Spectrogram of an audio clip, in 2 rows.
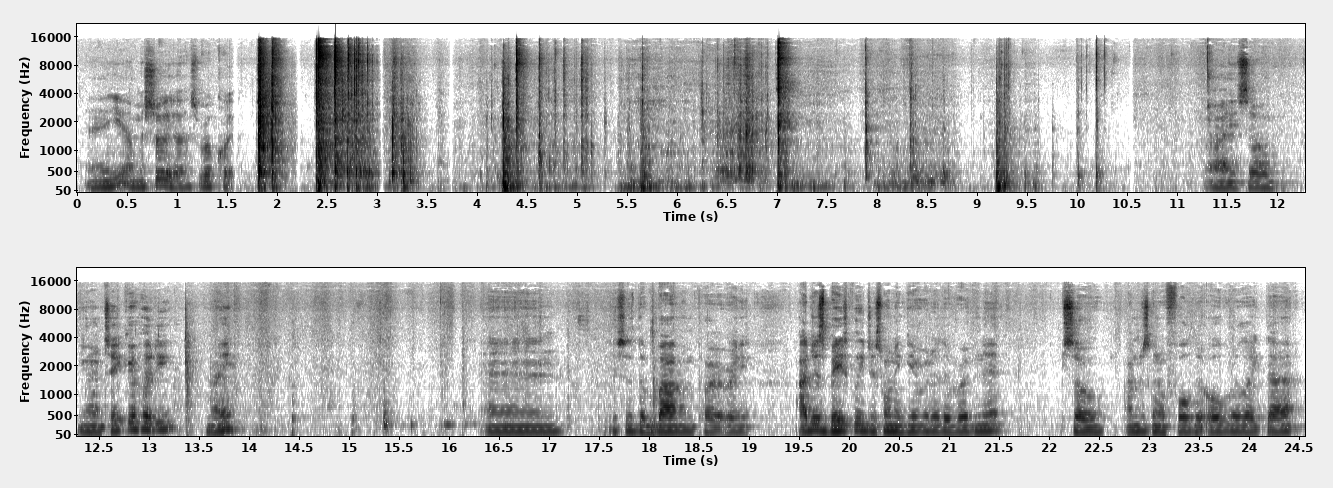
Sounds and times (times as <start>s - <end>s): Speech: 0.0s - 1.6s, 11.3s - 14.0s, 16.3s - 24.5s.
